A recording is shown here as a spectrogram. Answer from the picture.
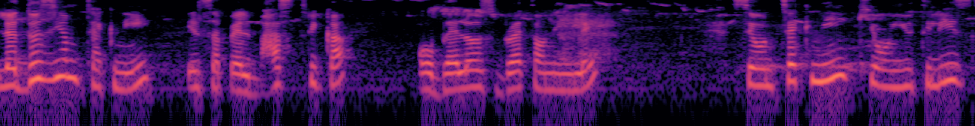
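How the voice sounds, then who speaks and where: This woman has a strong non-native accent and a high pitch. Her intonation is lively. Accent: strong foreign. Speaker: Ayurveda therapist. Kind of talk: wellness tips talk to camera.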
